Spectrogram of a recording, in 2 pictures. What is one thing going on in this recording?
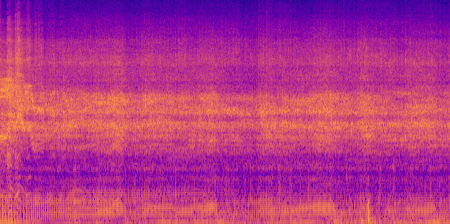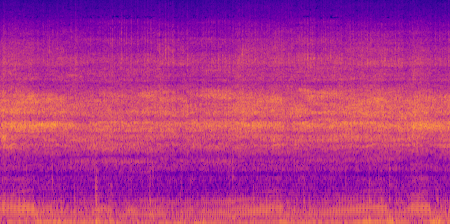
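A dirt bike engine revs and drones up close.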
